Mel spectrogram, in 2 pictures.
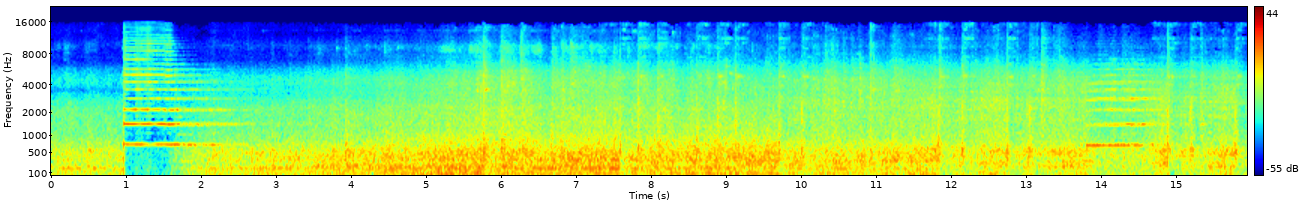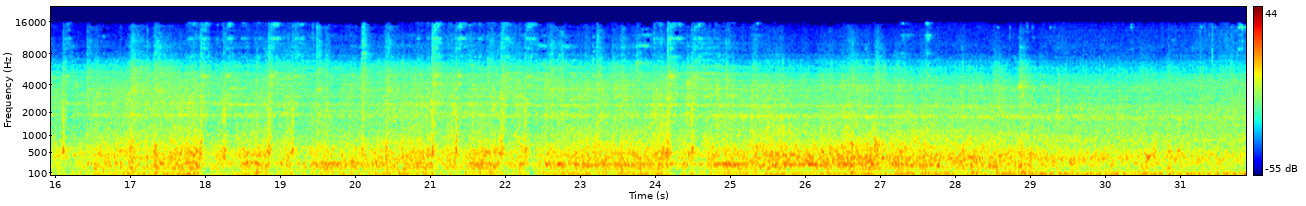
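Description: Electroputere 060-DA Sulzer-engined diesel-electric locomotive sounding its horn twice, a blast about a second in and another about fourteen seconds in. Between the blasts it and its passenger coaches roll past with wheels clattering over the rail joints.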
